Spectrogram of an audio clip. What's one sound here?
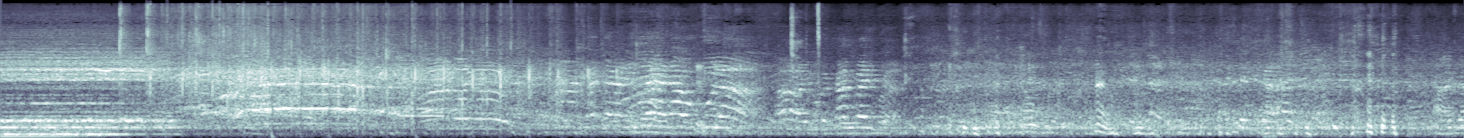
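A large choir sings together in an echoing hall.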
